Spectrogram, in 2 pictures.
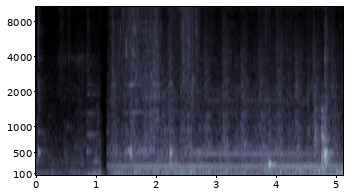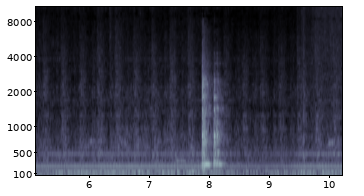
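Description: Tap water running steadily into the sink and an aluminium pan, with a steady hum in the pipes, starting about a second in. A few sharp knocks of the pan come through.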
